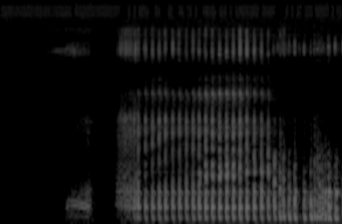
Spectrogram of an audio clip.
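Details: Snoring dog, heard as a short breath followed by a fast, rasping, pulsed rattle lasting under two seconds.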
